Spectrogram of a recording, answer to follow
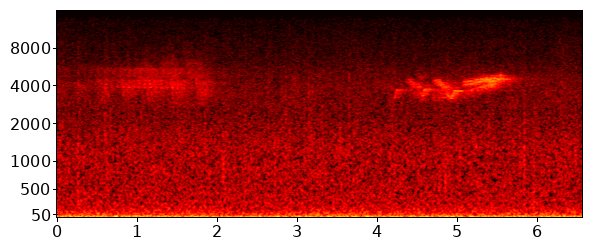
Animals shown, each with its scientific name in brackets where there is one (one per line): Ovenbird (Seiurus aurocapilla)
Black-throated Blue Warbler (Setophaga caerulescens)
